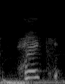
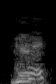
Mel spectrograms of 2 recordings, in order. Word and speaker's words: hic: You would say, hic est ridiculus locus. You're going to have to do that phonetically for us. We're very slow. No, she's play acting. Hic.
